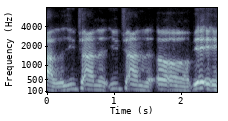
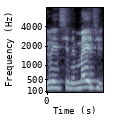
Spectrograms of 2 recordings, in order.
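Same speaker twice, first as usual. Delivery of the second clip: ordinary talk, nothing marked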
